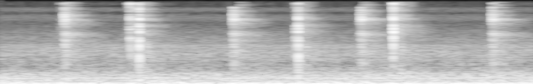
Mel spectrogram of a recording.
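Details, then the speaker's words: Pop-Up scissor lift bought at auction with parts missing, wiring under test. Bridging two wires gives sharp dry clicks, about eight in three seconds, over a quiet hum: the lowering-circuit relay clicking as it is energised. "Right, so we should have, what I've done is I've worked out that this is, if I connect these two together, can you hear the relay?"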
